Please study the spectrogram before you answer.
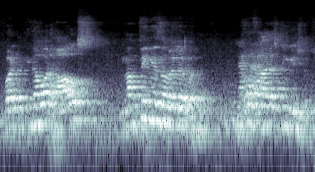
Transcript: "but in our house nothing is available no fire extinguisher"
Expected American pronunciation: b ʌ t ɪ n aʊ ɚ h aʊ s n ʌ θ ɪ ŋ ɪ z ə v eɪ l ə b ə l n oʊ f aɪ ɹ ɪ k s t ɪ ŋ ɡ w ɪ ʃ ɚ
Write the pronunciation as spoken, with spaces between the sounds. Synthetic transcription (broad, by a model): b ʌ t ɪ n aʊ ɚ h aʊ s n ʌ t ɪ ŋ ɪ z ə v eɪ l ə b ə l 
